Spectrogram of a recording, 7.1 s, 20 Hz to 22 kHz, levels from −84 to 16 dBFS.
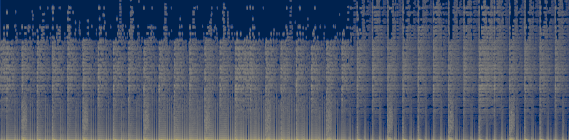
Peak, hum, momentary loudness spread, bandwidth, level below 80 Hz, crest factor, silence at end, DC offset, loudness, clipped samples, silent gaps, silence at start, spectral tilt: -2 dBFS; none; 4 LU; over 20 kHz; -22 dBFS; 16 dB; 0 s; under 0.1%; -20 LUFS; under 0.1%; none; 0 s; -5 dB/octave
